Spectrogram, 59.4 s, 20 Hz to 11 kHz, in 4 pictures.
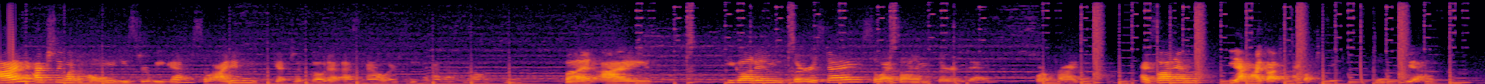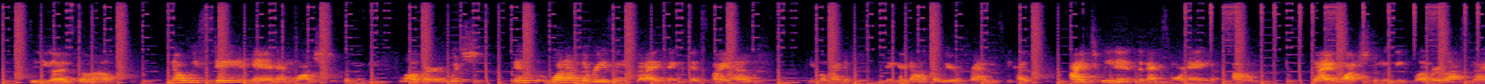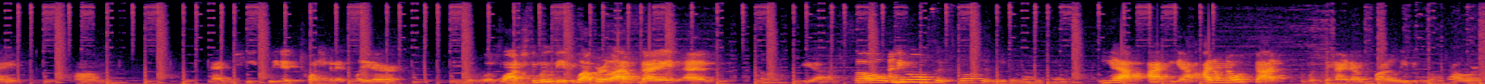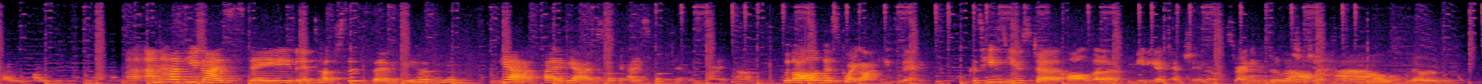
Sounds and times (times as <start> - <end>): Speech: 0.0 - 4.9, 5.7 - 6.5, 7.3 - 10.8, 11.4 - 13.2, 13.8 - 14.4, 15.2 - 16.0, 16.6 - 22.4, 23.0 - 27.4, 28.0 - 29.9, 30.5 - 30.8, 31.8 - 45.2, 45.8 - 59.2
Music: 0.0 - 59.3.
